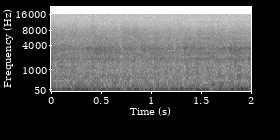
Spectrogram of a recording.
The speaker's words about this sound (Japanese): 列車はおよそ10分で函館に着きます。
